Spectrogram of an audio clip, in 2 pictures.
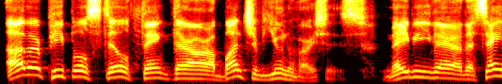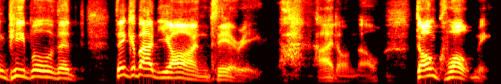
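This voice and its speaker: A man's voice: medium pitch, big pitch swings, a little slow, no echo, clean studio sound. An actor playing a kooky, affectionate old grandfather who rambles and mutters theatrically in a comic play. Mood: rambling, philosophical. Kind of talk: comic stage monologue and dialogue.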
